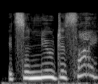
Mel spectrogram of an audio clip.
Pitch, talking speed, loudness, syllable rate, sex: 325 Hz, 245 wpm, -11 LUFS, 8.7 syllables/s, female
